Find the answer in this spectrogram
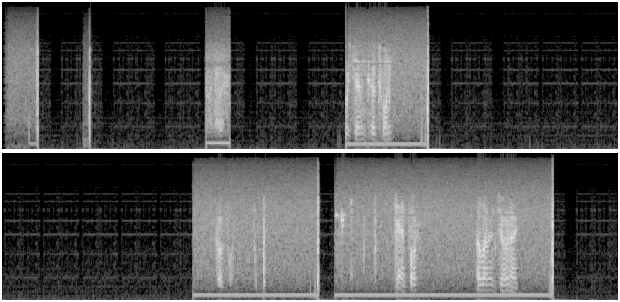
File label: Medevac, scanner; NativeAirAmb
